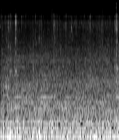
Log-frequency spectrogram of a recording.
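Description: A Blackfin center console boat with a single Yamaha outboard passes off Dania Beach, Florida, throwing a wake; a steady, rumbling outboard drone mixes with rushing water and wind, constant and fairly close.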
